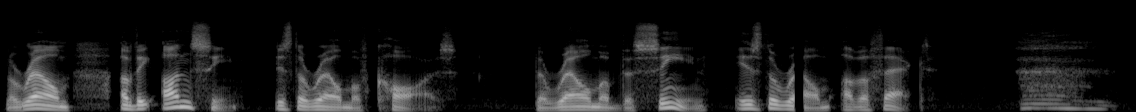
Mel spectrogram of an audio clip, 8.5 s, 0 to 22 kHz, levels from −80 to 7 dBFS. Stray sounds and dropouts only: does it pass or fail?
fail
